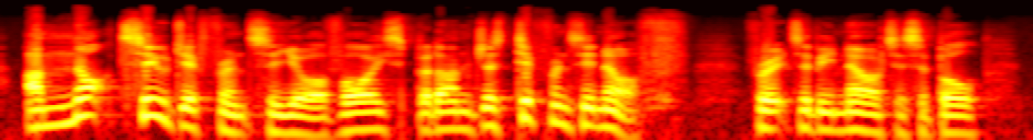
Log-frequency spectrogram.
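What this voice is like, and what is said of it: Generic stereotypical northern English accent. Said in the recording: “I'm going to be slightly northern ... I'm just sort of generically northern, maybe from Manchester ... a slightly stereotypical northern accent. It's not very specific ... that's just sort of broadly northern”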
